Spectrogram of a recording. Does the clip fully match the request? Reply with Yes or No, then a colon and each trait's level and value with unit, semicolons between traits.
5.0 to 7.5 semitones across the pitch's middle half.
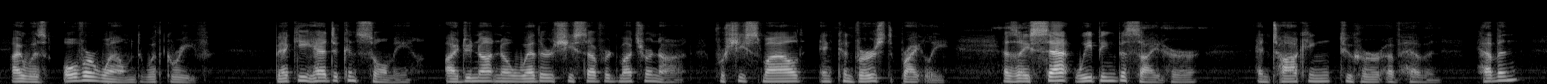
No: average, 4.1 semitones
